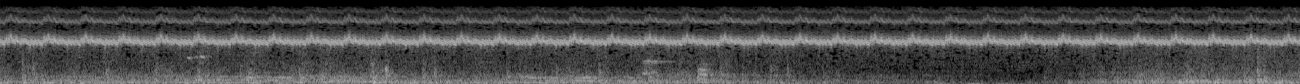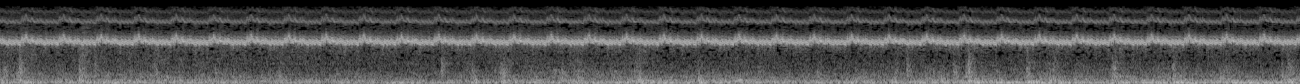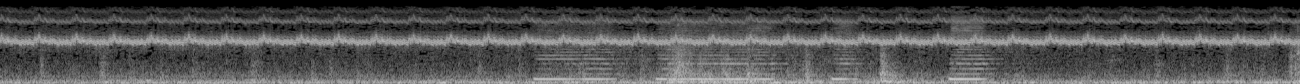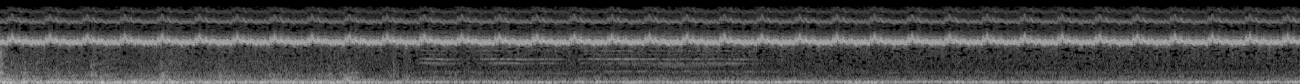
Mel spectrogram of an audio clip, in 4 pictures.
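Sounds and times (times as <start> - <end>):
low train rumble: 0.0 - 8.8, 10.9 - 47.8
high-pitched alarm-like ringing: 0.0 - 48.1
diesel locomotive horn blasts: 31.2 - 36.4, 43.1 - 46.9.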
